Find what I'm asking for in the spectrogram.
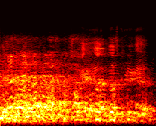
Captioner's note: laughter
